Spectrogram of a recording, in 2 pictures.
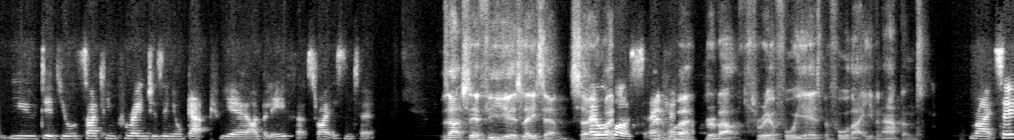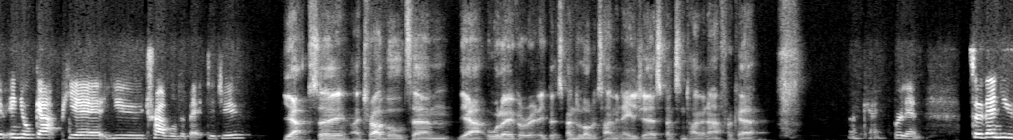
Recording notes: This podcast is a recording of a Beyond Radley event - virtual talks by experts from the Radley community.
